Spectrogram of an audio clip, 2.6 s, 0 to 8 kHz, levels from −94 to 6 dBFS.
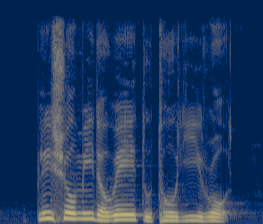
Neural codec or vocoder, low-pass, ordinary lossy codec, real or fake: none; 7.2 kHz; none; real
